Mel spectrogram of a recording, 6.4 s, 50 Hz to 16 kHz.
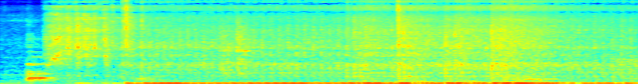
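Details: Yamaha R15 V3 after valve clearance adjustment; excess valve play had caused a knocking, vibration-type noise. It starts cleanly and settles into a steady, even low idle with no ticking or knocking, and the valvetrain sounds quiet and healthy.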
